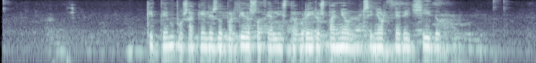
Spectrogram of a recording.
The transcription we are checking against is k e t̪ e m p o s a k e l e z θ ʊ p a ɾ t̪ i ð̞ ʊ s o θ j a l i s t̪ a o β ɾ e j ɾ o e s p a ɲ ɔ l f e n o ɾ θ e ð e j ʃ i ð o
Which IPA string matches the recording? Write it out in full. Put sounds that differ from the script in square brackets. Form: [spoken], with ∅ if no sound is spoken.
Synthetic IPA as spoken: k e t̪ e m p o s a k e l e z [ð] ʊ p a ɾ t̪ i ð̞ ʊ s o θ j a l i s t̪ a o β ɾ e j ɾ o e s p a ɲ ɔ l [s] e [ɲ] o ɾ θ e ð e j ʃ i ð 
